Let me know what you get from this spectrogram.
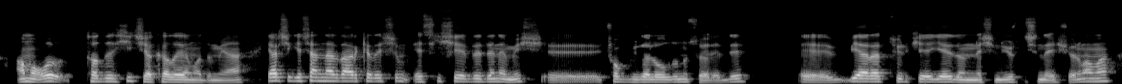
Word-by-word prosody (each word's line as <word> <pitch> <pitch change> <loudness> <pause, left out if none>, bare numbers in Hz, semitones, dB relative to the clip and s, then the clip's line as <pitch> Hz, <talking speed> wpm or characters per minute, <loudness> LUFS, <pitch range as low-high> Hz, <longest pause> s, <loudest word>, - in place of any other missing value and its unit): ama - - +3
o 430 -4 +4 0.2
tadı 140 -1 +1
hiç 160 +3 -6
yakalayamadım, 110 -6 +2
ya. 100 +3 -5 0.2
Gerçi 170 0 +3
geçenlerde 160 -1 +3
arkadaşım 150 0 0
Eskişehir'de 135 +1 -3
denemiş, 130 -1 -1
ııı, 355 -1 -6
çok 120 -3 -4
güzel 115 0 +2
olduğunu 115 +2 0
söyledi. 120 +5 -4 0.5
Eee, 105 0 -1
bir 130 +6 +2
ara 135 -1 +5
Türkiye'ye 130 -2 -1
geri 125 0 +3
dönme 105 -2 +1
şimdi 105 +1 -3
yurt 115 0 -4
dışında 110 -1 -3
yaşıyorum 100 +3 -3
ama 140 +2 +1
130 Hz, 145 wpm, -22 LUFS, 115-150 Hz, 0.5 s, ara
